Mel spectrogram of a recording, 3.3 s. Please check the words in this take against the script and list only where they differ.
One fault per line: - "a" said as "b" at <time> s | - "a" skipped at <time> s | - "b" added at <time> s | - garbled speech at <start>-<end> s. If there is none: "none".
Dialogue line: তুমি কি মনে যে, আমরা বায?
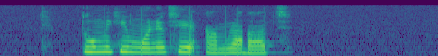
none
